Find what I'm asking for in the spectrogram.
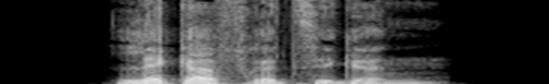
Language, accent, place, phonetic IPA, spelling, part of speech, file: German, Germany, Berlin, [ˈlɛkɐˌfʁɪt͡sɪɡn̩], leckerfritzigen, adjective, De-leckerfritzigen.ogg
- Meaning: inflection of leckerfritzig: 1. strong genitive masculine/neuter singular 2. weak/mixed genitive/dative all-gender singular 3. strong/weak/mixed accusative masculine singular 4. strong dative plural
